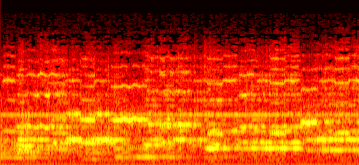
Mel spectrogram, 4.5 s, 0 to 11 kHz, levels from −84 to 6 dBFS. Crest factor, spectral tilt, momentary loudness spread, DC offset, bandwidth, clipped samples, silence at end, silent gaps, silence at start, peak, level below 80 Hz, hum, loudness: 12 dB; -7 dB/octave; 2 LU; 0.6%; 7 kHz; under 0.1%; 0 s; none; 0 s; -2 dBFS; -48 dBFS; none; -16 LUFS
